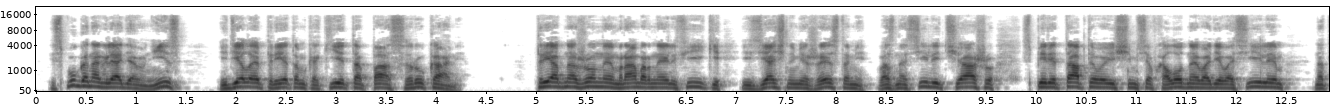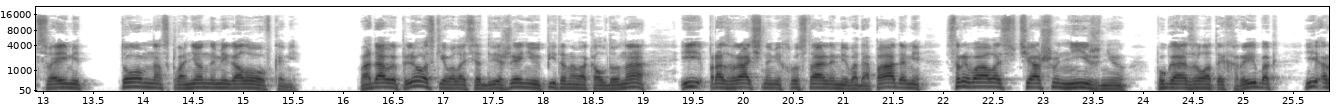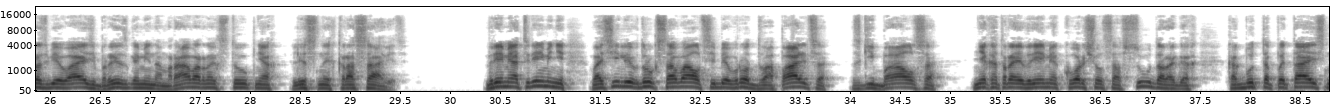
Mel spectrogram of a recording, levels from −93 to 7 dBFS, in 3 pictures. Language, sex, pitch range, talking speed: Russian, male, 125-160 Hz, 115 wpm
